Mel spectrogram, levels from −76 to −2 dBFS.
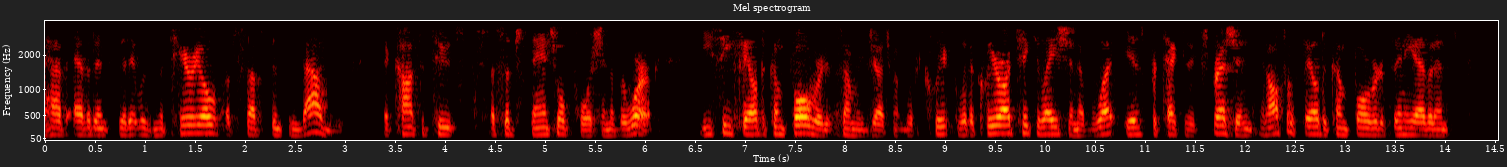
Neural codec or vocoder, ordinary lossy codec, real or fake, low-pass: none; MP3, 16 kbps; real; 3.6 kHz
